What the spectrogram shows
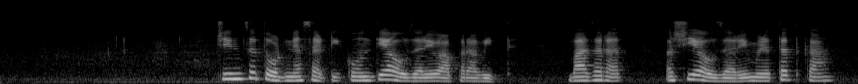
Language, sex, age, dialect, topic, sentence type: Marathi, female, 18-24, Northern Konkan, agriculture, question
